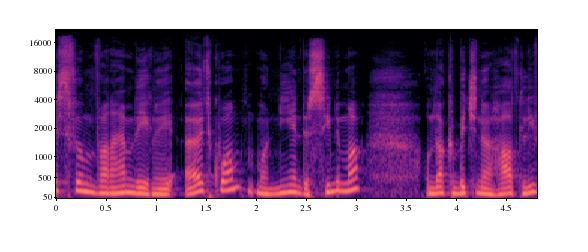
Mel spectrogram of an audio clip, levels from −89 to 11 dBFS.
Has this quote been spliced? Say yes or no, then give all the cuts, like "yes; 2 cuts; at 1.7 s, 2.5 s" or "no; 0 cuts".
yes; 1 cut; at 1.0 s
